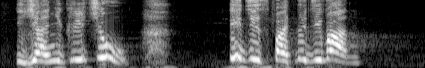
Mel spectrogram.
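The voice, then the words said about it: Shouting angrily. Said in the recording (Russian): “Не кричи”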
